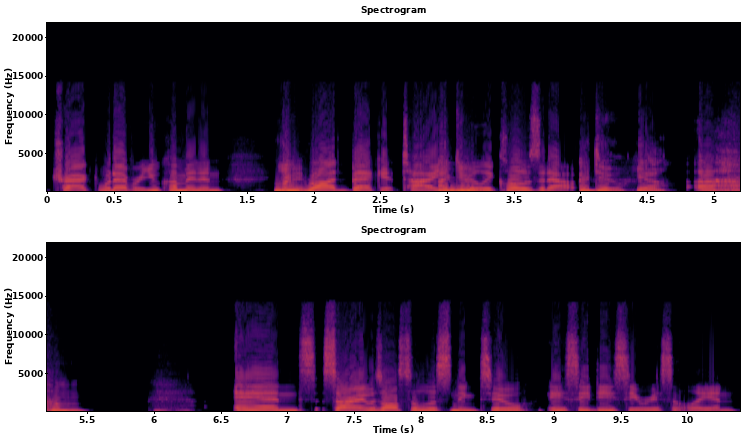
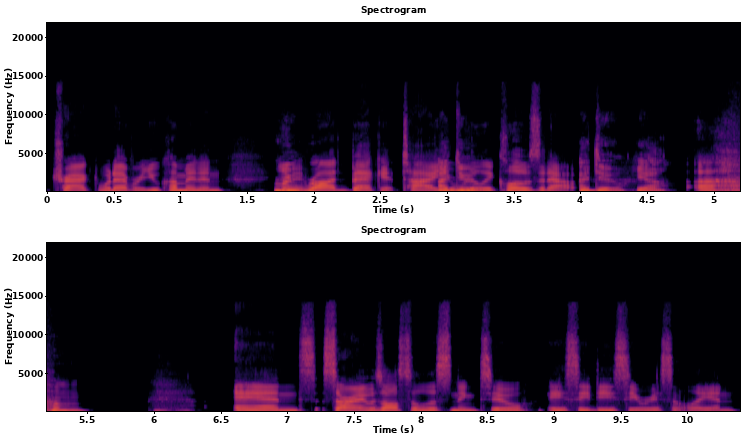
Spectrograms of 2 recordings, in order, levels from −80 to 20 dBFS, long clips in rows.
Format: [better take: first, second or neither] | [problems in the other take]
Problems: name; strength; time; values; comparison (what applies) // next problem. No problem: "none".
second | distortion; slight; 5% of the sound clipped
